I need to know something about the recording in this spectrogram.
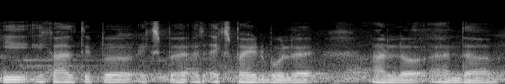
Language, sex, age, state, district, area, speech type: Malayalam, male, 18-30, Kerala, Idukki, rural, spontaneous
